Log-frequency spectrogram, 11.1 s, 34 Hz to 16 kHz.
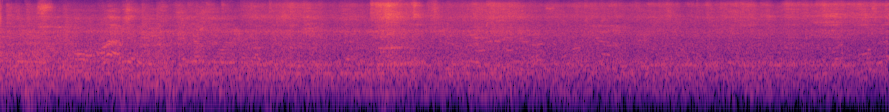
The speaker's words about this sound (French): This is a World Trade Center bound E train. The next stop is 50th Street.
